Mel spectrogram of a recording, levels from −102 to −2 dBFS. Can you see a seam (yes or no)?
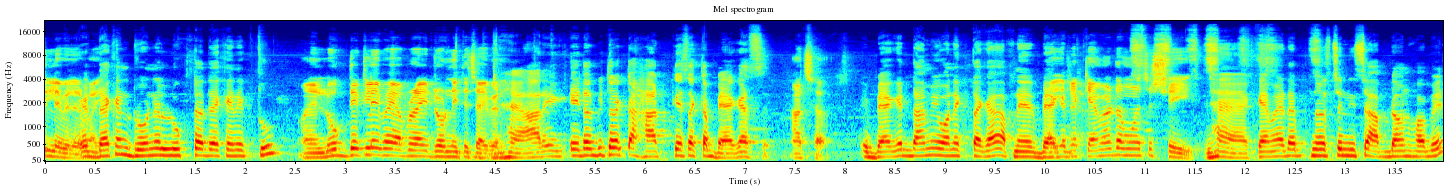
no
